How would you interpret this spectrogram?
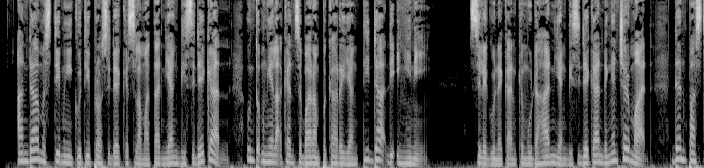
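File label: male, narration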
